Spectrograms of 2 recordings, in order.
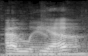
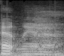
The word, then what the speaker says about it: Atlanta: Atlanta. Yep, Atlanta. See, the way it's spelled is how all Atlanta people say it. We don't say Atlanta, it's Atlanta. Oh, that's Right.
